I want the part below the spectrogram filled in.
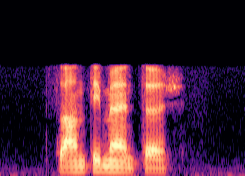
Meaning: centimetre
- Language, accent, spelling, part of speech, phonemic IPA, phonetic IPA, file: Armenian, Eastern Armenian, սանտիմետր, noun, /sɑntiˈmetəɾ/, [sɑntimétəɾ], Hy-սանտիմետր.ogg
